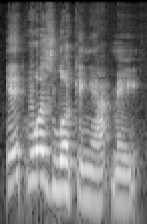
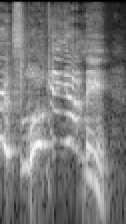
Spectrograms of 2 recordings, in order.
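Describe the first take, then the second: First: Said in the usual way. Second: Much higher frantic wail; incoherent panic. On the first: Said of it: "narrating the goat calmly". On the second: Retold or imitated. Telling husband the goat stares, terrified wail. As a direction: cry it out in terror. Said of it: "I apparently wasn't being coherent".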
